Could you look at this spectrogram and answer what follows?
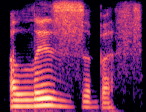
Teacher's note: You can hear a schwa in the beginning. You hear a strong li, and then you hear two more weak sounds. So you don't really hear Beth, do you?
